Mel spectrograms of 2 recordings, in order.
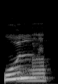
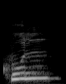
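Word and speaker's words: قُلْ: ya perubahannya sangat Patar ketika KL Katakanlah tapi ketika kul Makanlah ini kan jauh sekali ya dari segi arti makanya termasuk kesalahan Jali kalau misalkan pengucapan KL malah kul Nah itu ya kemudian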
